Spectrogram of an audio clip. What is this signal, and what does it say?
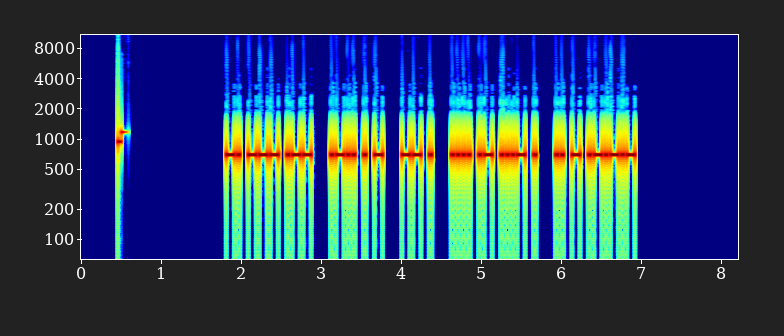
Morse code, heard as a keyed tone, about 34 wpm, 700 Hz. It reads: NOW LET ME HAVE IT.
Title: Sentences from Top 300 Words 35wpm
